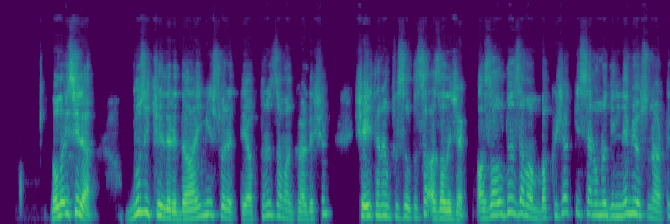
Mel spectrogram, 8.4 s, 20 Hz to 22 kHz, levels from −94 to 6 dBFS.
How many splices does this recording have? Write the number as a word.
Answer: one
